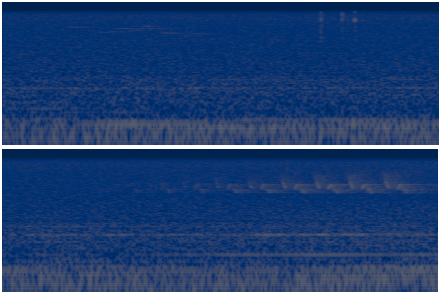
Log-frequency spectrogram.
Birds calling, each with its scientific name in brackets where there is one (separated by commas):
Ovenbird (Seiurus aurocapilla), Brown Creeper (Certhia americana)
